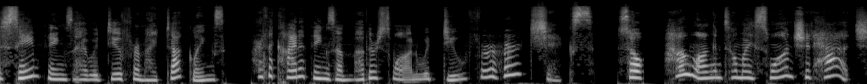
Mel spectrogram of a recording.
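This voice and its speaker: A woman puts on a high-pitched character voice. Her pitch swings very widely at a moderate pace. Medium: read story.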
